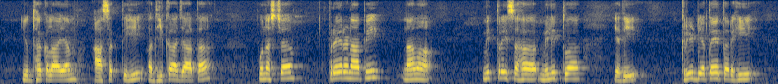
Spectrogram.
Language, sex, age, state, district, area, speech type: Sanskrit, male, 30-45, Karnataka, Uttara Kannada, rural, spontaneous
